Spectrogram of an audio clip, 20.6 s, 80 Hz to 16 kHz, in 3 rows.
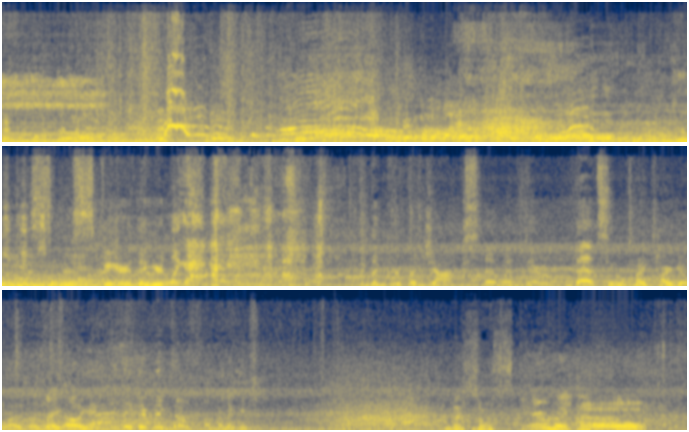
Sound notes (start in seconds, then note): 1.5 screams; 4.1 roaring; 4.5 woman screams; 8.6 screams, couching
